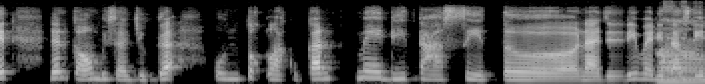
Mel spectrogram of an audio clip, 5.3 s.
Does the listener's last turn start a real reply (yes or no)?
no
